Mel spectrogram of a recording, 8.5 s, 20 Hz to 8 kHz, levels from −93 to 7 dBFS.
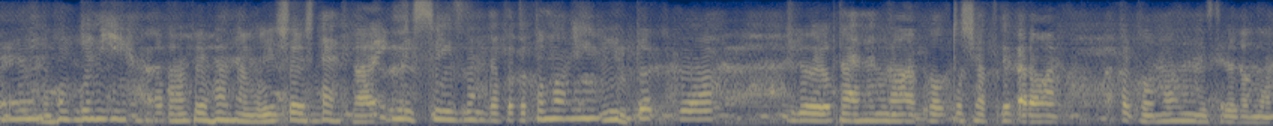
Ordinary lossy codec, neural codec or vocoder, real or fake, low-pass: none; codec, 16 kHz, 1 kbps, FreqCodec, smaller model; fake; none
